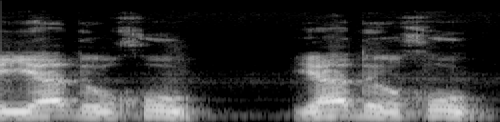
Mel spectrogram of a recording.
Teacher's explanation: here is weak kalkala as the kalkala letter is coming in the middle of the word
